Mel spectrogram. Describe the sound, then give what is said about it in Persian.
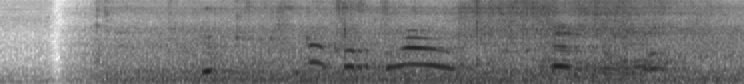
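A steady, broad rush of the Euphrates River flowing and lightly splashing from a canal through Raqqa, Syria, starting after a brief quiet moment, with a few faint high calls drifting over it. “آبی رودخانه فرات از نهر در این شهری یک زمان اشغال شده جاری است.”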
